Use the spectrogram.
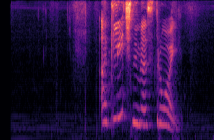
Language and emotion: Russian, positive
